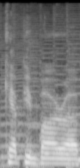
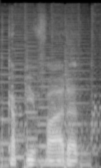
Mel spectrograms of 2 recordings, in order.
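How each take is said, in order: First: The middle consonant is a b sound. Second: The middle consonant is a v sound. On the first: This is the name others use. "it always sounds weird to me" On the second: This is the name used at home. "It's called capivara"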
